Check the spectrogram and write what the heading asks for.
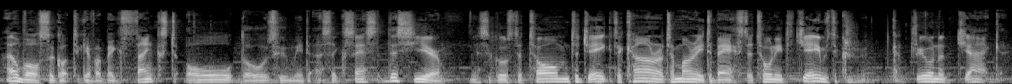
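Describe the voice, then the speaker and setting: A man with a Scottish accent hosting a podcast news roundup, reading stories with playful asides and self-deprecating jokes. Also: fairly low pitch.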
